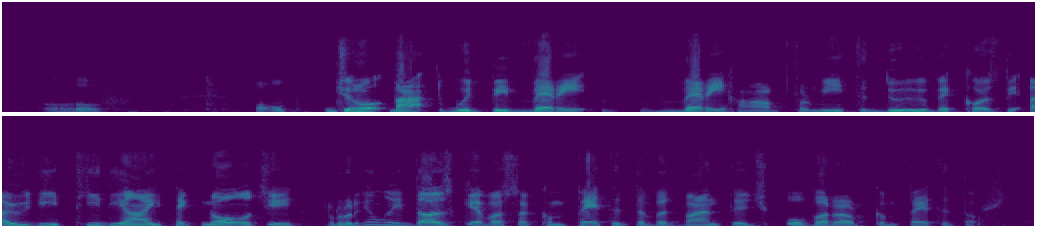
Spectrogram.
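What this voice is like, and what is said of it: Alan McNish impression. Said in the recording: “do your Alan McNish impression ... They just sound like the same person to me.”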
